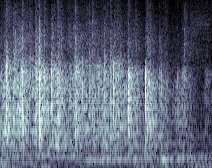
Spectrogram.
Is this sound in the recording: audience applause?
yes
